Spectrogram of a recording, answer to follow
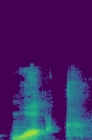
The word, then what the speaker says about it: walk: the d okay and what about walk walk is there something I'm not pronouncing in this word walk do I pronounce every letter no walk okay so the L if you said the L I'm not pronouncing the L you're correct so in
